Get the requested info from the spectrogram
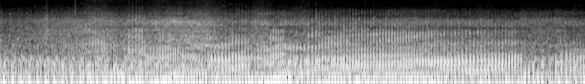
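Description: Enduro motorcycle engine running at low speed through mud, its note rising and falling as the throttle is worked.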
